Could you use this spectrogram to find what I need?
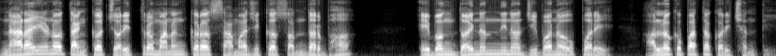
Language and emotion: Odia, neutral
